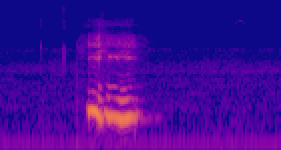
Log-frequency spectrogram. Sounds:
laughter, human voice

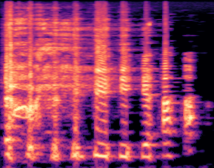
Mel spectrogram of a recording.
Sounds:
human voice, laughter

